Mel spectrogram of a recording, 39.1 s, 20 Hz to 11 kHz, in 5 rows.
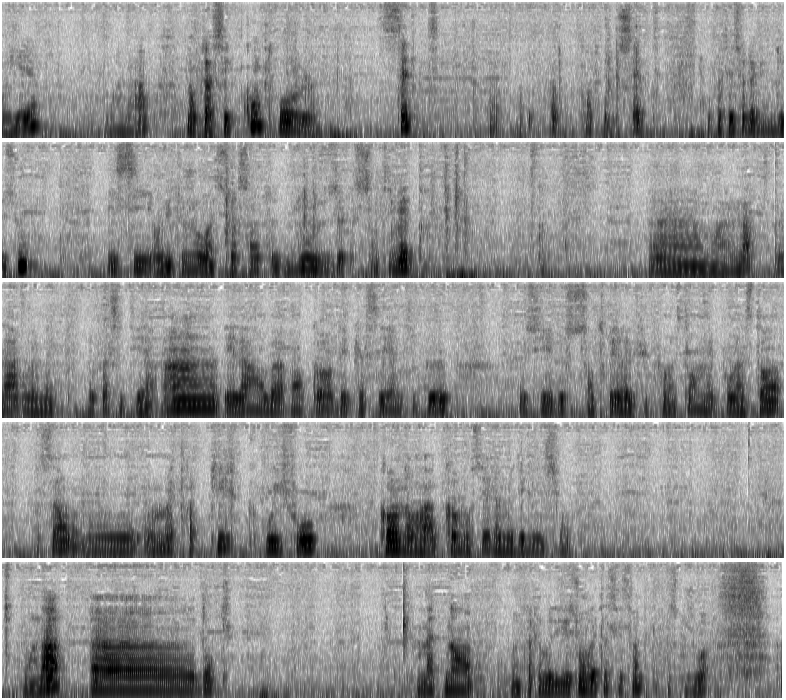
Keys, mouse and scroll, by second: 0.0-1.2 drag, 4.1 ctrl+n, 9.2-11.0 drag, 15.9-17.7 drag, 20.5-22.5 drag, 22.8-24.7 drag, 25.0-39.0 middle drag.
